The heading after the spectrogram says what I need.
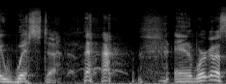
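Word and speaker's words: Worcester: this exactly like war war Chester or War however I said it before um but we're going to say wsta and we're going to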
